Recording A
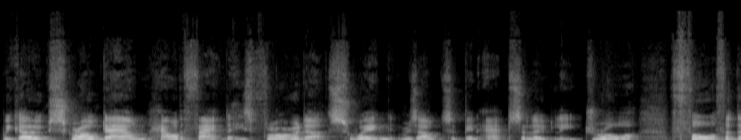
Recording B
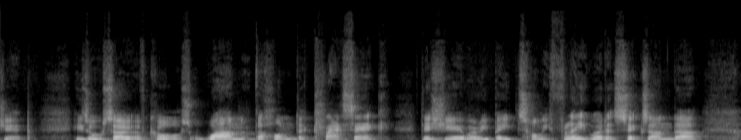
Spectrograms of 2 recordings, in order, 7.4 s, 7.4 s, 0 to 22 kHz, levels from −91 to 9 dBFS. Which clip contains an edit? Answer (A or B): A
